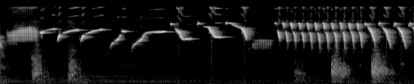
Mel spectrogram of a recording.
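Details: Canary song meant to stimulate silent canaries to sing again: fast runs of rising and falling whistled notes, then a long rapid trill of repeated buzzy chirps near the end.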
